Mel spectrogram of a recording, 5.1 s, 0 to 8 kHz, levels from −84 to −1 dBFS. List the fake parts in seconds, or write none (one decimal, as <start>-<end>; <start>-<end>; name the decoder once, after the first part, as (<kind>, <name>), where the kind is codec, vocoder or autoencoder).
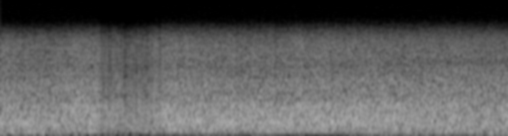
1.0-1.6 (vocoder, Vocos)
